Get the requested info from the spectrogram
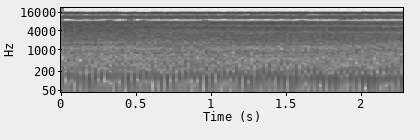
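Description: An engine idling steadily, a low hum with a fast, even throb.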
